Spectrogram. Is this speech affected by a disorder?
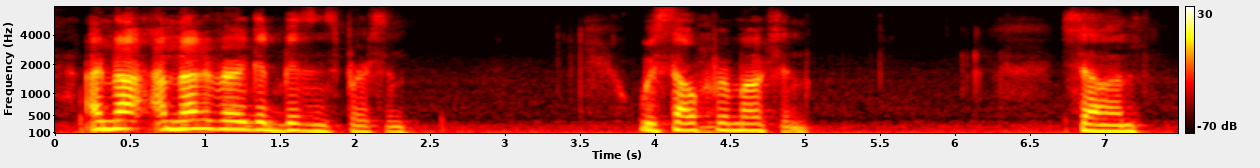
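Yes: cerebral palsy.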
